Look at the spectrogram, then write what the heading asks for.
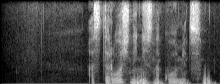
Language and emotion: Russian, neutral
